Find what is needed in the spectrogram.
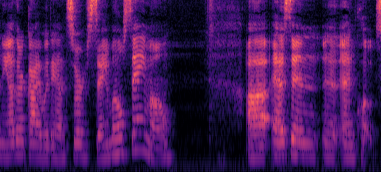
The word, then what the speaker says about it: SAMO: It looks like SAMO almost, but kinda, it's pronounced SAMO.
